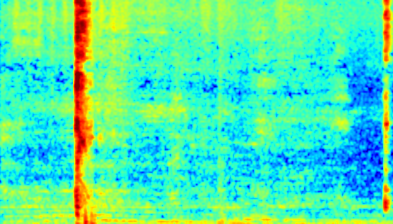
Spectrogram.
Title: explosive wet sneezes!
